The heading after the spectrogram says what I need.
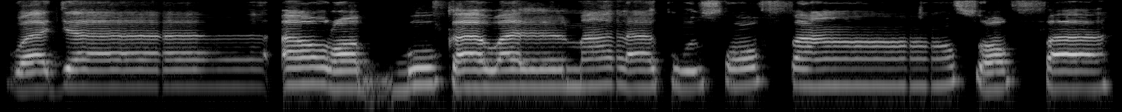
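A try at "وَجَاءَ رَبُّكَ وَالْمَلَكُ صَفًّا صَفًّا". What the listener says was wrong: Nah, fa-nya 2 harokat Bu. Sofa bukan sofa kan baru 1. Mat iwat 2 harokat ya. 2 rokat atau 1 kali ayunan. A, ba, ta, sa, ja, ha.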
